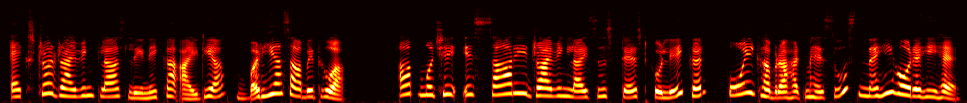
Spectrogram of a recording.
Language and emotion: Hindi, happy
